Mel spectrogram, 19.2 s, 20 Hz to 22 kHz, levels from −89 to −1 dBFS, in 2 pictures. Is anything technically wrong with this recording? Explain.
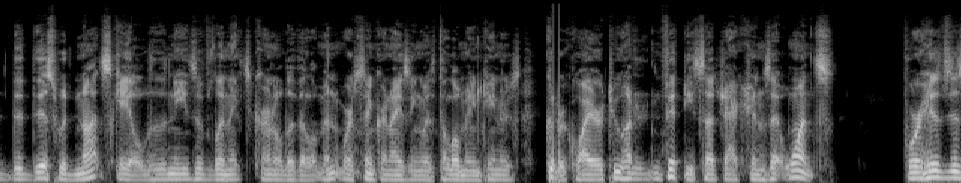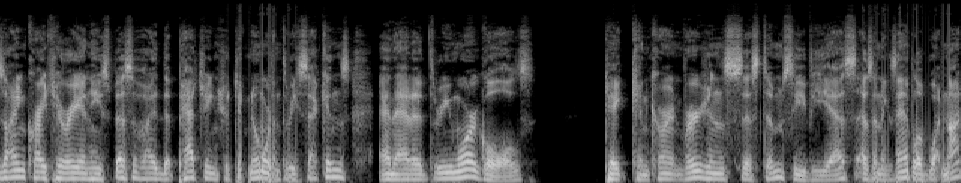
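Yes. Processor overload crackle occurs three times: 5.19 to 5.59 s after "synchronizing with fellow maintainers", 11.88 to 12.57 s between "he specified that patching" and "seconds and added three", and 18.23 to 19.10 s. The processor misses dozens of deadlines for buffers of roughly 10 ms, and each missed buffer is skipped. The hard-edged gaps pile up into gritty crackle over the speech.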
